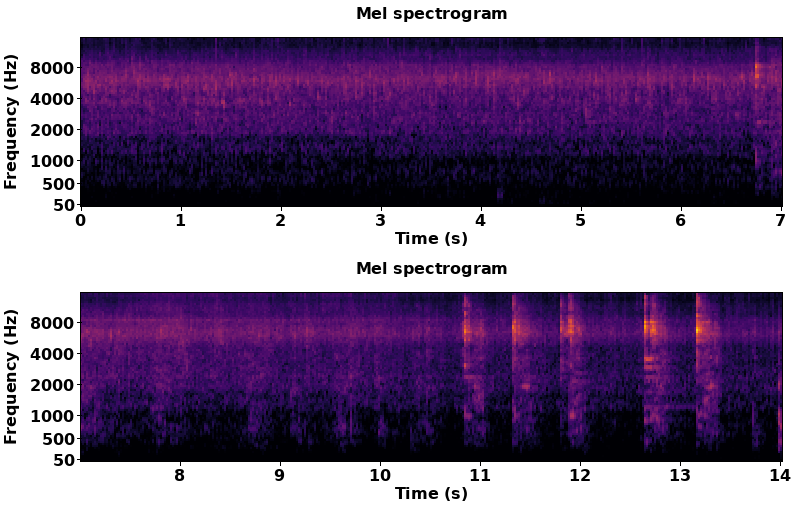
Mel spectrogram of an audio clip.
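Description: Ridge gourd frying in oil in a pan: a steady sizzle that slowly dies down under the freshly added poppy-seed paste, while a spatula stirs and scrapes the mixture. A sharp knock of the spatula against the pan comes about seven seconds in, then a quick run of five knocks near the end.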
